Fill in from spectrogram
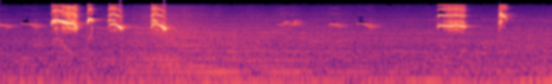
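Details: Orange-headed thrush in morning song meant to draw silent males into answering: scattered sharp high notes and short rasping bursts, then a pause and a second rough burst, against faint hum.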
